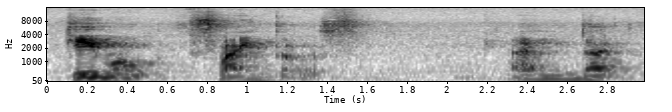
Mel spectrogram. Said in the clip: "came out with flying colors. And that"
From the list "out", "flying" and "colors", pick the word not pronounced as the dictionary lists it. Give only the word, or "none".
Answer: colors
